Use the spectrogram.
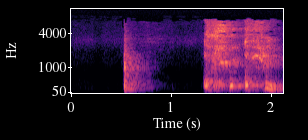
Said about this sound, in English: As many of you know, I always start to cough after 40 minutes.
